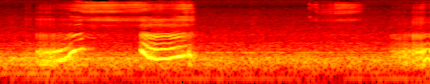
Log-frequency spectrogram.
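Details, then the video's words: {'caption': 'Miniature Schnauzer making cute noises at home, two tonal whining moans, the first rising, the second swooping down then up with clear overtones, followed by quieter shuffling sounds.'} "Miniature Schnauzer Making Cute Noises"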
